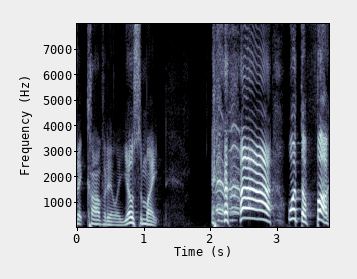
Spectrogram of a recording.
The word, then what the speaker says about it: Yosemite: you guys hear uh trump trying to pronounce yosemite he said yosamite come on dude come on man like bro how do you not know how to pronounce yosemite dude any kid 10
